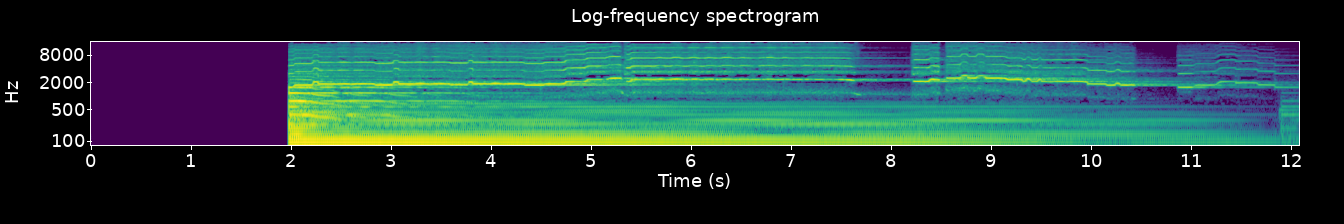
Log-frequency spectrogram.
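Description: Complete silence for about two seconds, then instrumental music: a stepping melody over held low notes, gradually fading out.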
